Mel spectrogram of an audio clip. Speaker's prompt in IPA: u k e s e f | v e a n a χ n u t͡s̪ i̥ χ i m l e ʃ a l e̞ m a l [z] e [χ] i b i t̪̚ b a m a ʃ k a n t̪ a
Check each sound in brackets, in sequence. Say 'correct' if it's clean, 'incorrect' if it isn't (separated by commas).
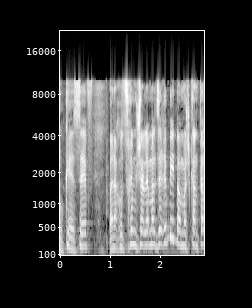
correct, incorrect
